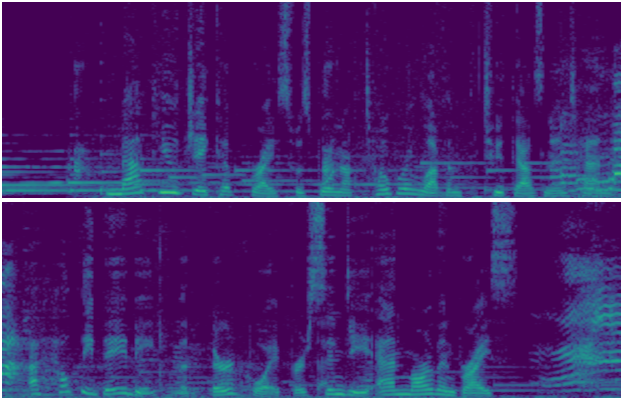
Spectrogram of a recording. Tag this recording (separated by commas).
Speech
